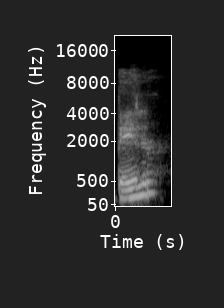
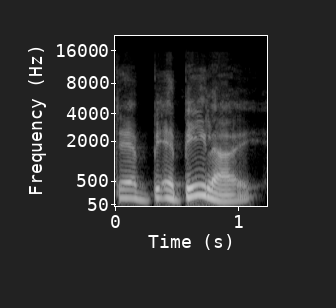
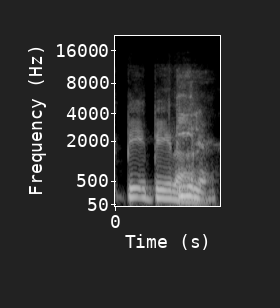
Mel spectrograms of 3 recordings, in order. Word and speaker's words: Behler: Is it Baylor? I mean, how do Yeah. you? It's difficult to pronounce for anyone who's not German, but Behler, Beeler. Behler. Beeler. Yes.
